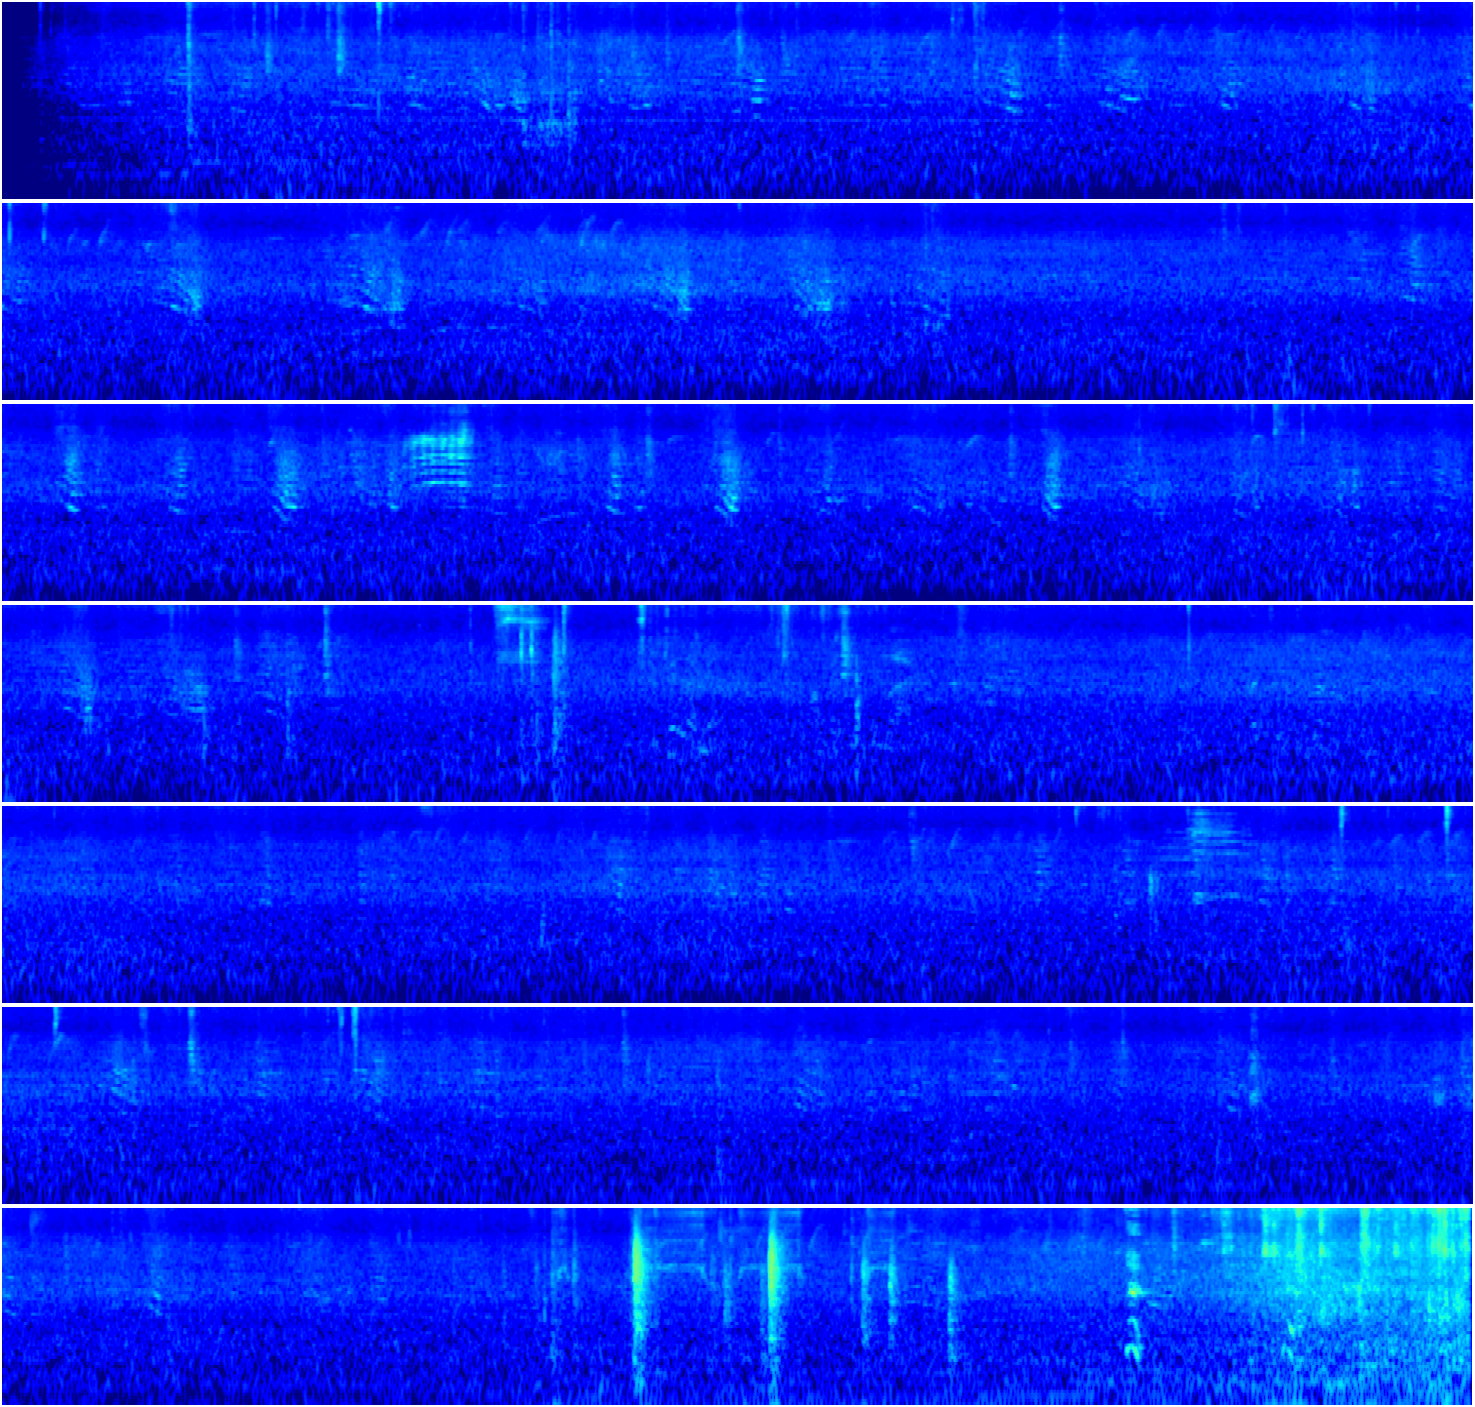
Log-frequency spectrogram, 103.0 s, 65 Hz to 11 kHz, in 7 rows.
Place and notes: In the side of the road, Traditional Aboriginal tribe, Traffic Sound
Zoom H2n MS +XY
